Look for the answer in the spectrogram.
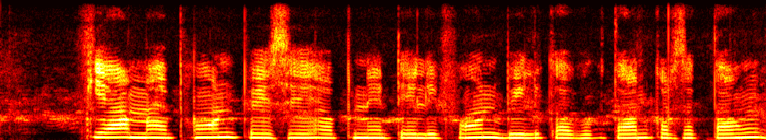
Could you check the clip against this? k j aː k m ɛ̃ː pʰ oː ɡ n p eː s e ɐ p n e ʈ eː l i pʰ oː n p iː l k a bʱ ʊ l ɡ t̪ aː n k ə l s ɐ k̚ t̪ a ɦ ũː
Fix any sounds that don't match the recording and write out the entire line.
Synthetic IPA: k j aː m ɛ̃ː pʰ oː n p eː s e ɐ p n e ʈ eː l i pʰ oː n b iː l k a bʱ ʊ ɡ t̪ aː n k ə ɾ s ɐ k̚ t̪ a ɦ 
